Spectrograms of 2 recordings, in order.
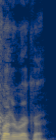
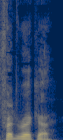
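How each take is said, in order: First: A vowel is said between the D and R. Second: No vowel is said between the D and R. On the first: The speaker calls it right. "I'm wrong, but I'm wrong. It's Frederica" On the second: The speaker calls it wrong. "I always said Frederica"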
